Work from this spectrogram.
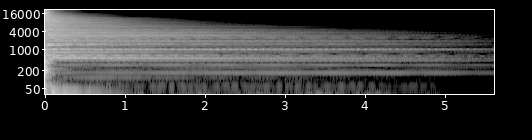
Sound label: Hat Closed Open, Hi-Hat; Cymbals Stereo; Deeply Sampled Drums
